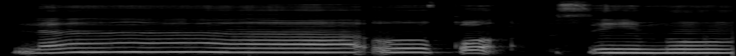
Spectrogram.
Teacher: لا اقسم، یہاں پہ الف مدہ ہے اور قاف حروف کلکلہ میں سے ہے، اسے جنبش دے کے پڑھیں گے۔ اور یہاں پہ مد منفصل کا قاعدہ ہو رہا ہے، حرف مدہ کے بعد حمزہ دوسرے کلمے میں ہے۔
